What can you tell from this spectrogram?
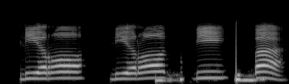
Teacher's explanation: Sifat ba ni syiddah, tertahan dari segi suara.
